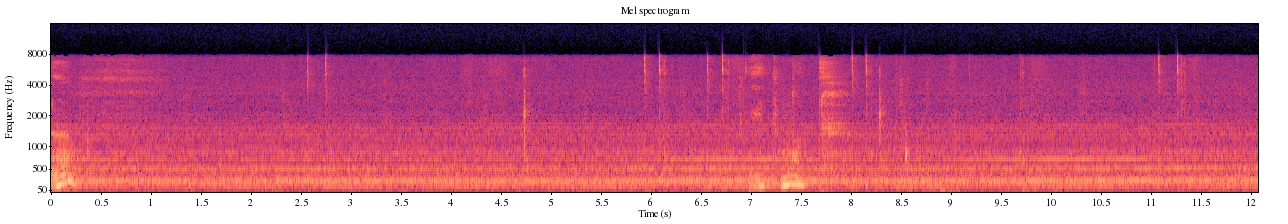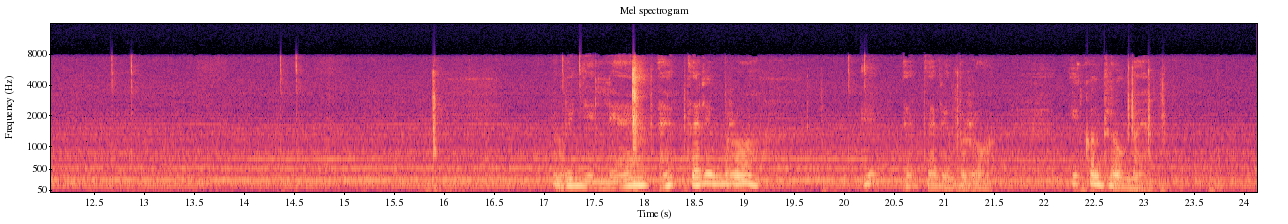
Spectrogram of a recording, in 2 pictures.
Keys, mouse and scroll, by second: 2.5 click, 5.9-8.1 drag, 11.0 click, 12.6 click, 14.4 click, 17.2 alt+click, 20.0 alt+shift+click, 22.9 ctrl+v.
